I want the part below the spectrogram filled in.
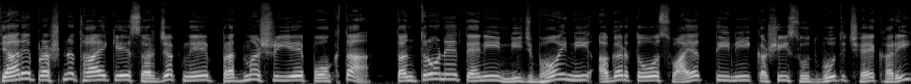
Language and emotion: Gujarati, neutral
